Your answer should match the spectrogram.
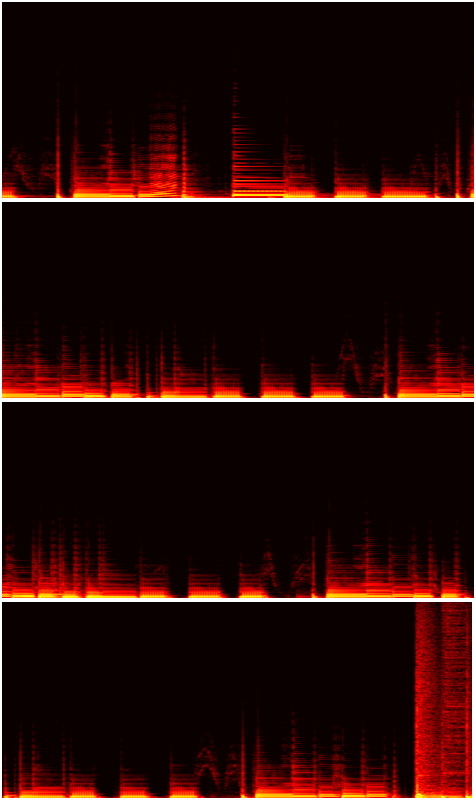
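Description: Electric bass guitar playing a line of short plucked notes with an upward slide near the start, run through a Walrus Audio Mira optical compressor pedal while its release control is being adjusted.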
